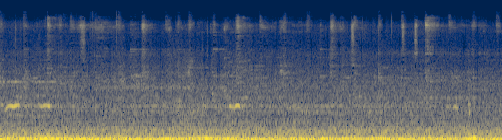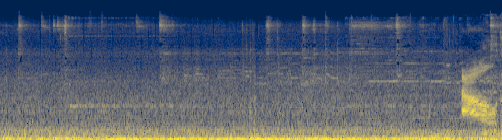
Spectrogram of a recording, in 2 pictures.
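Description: Steady low road and engine rumble inside a moving car's cabin at cruising speed, with faint music playing in the background. A voice begins right at the end.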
